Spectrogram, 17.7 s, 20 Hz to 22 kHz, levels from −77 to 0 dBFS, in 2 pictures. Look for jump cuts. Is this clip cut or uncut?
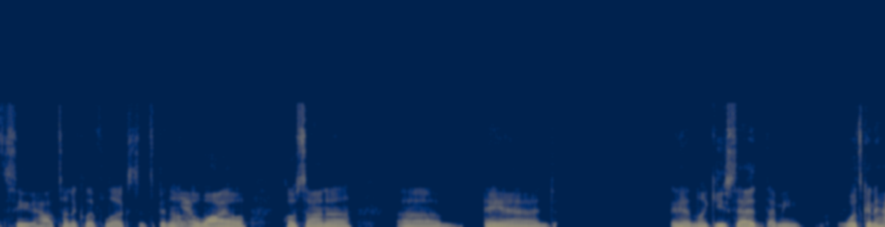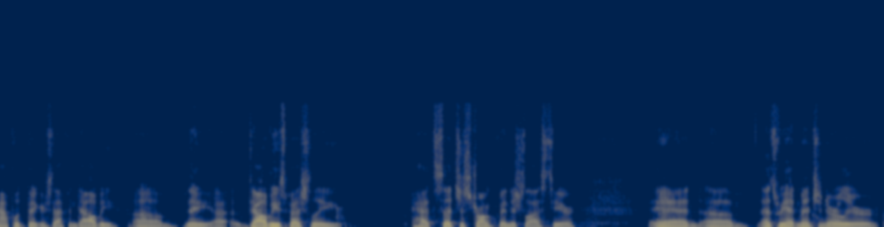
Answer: uncut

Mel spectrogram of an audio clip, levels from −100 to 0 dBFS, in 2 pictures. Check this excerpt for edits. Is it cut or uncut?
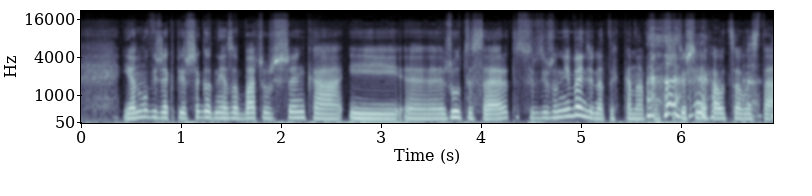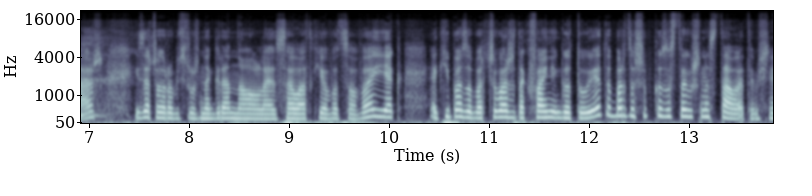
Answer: cut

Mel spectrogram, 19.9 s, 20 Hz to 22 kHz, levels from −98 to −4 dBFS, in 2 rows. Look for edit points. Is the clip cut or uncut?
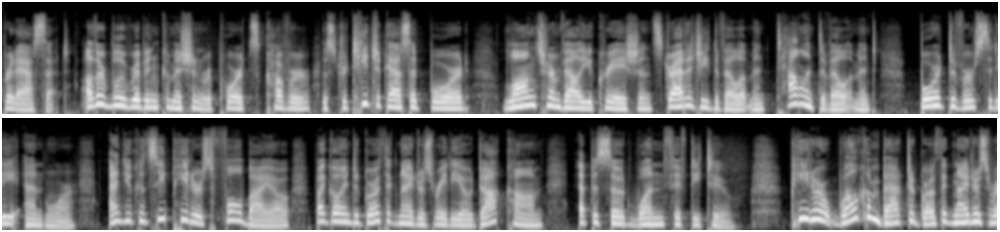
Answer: uncut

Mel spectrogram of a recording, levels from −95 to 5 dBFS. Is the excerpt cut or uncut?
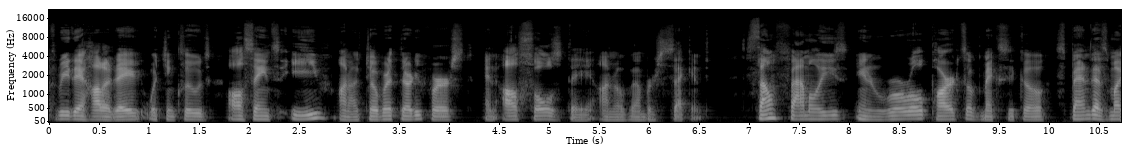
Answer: cut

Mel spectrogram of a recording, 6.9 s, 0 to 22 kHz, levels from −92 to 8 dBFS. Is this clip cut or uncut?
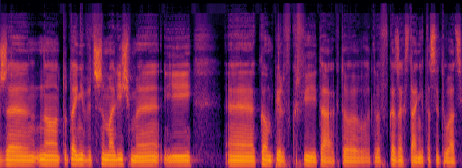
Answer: cut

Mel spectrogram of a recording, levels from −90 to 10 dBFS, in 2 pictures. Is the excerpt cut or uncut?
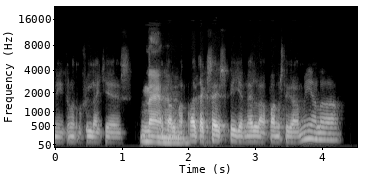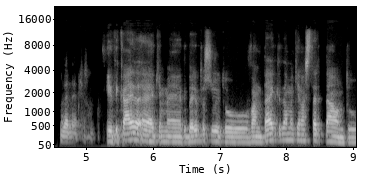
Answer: uncut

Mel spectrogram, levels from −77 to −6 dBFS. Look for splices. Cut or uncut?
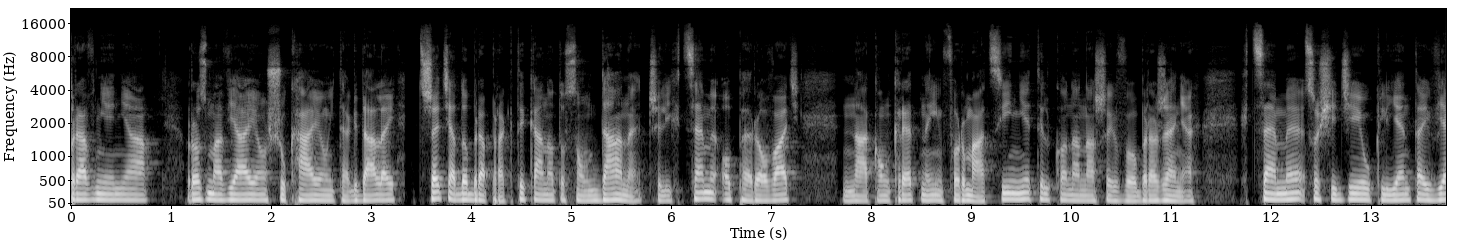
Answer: cut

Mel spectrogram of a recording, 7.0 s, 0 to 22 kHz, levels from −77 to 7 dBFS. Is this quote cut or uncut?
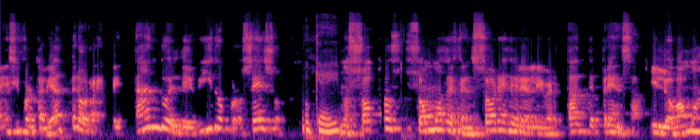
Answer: cut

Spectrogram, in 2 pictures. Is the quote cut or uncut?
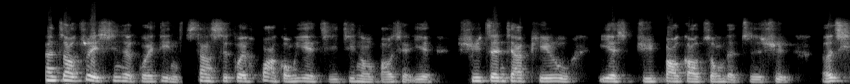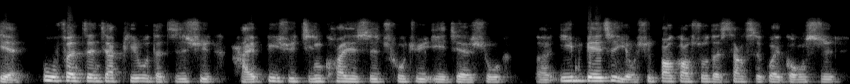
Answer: cut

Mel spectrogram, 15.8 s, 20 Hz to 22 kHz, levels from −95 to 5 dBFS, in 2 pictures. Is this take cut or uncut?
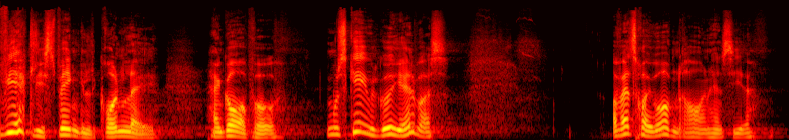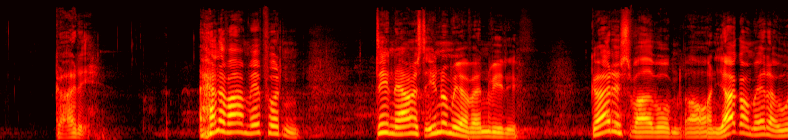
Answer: uncut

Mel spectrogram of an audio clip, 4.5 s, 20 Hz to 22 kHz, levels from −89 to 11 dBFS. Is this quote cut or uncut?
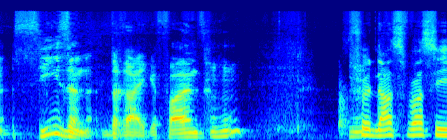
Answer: cut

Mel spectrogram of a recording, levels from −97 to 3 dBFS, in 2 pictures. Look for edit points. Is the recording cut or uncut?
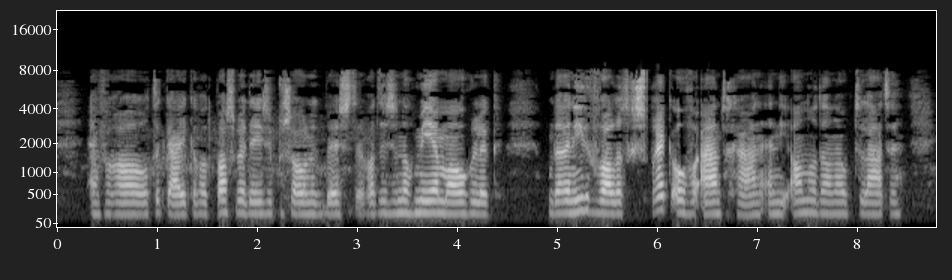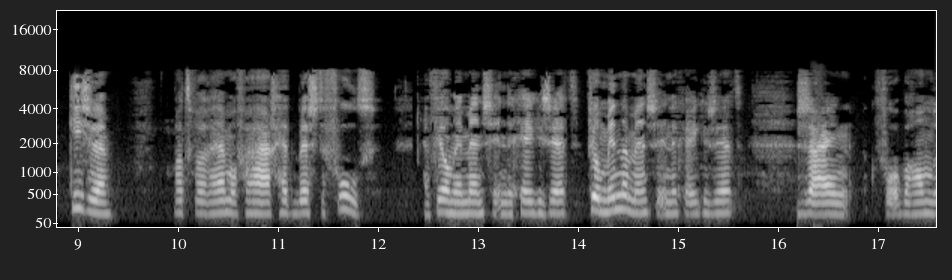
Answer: cut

